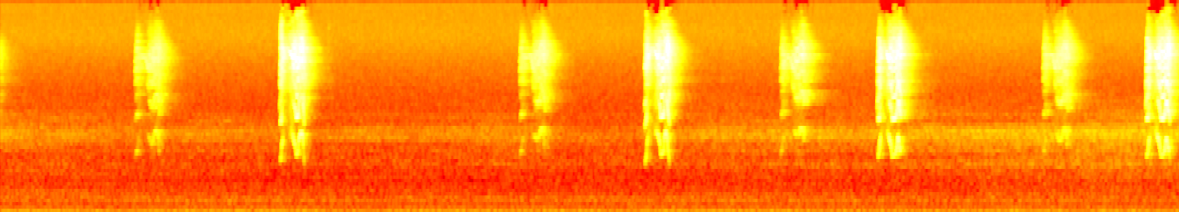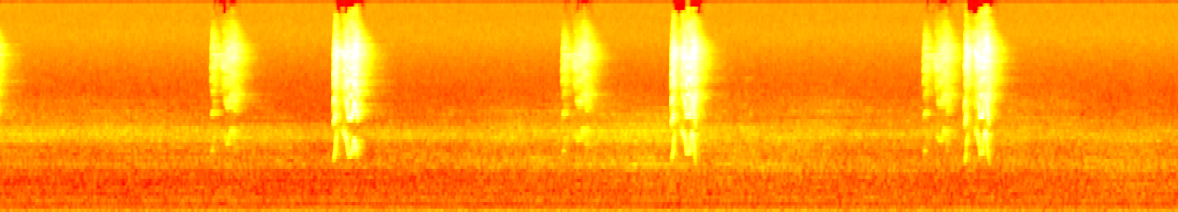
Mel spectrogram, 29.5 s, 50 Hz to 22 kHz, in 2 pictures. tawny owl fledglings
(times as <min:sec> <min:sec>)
0:01.7 0:02.3, 0:03.5 0:04.1, 0:06.5 0:07.1, 0:08.0 0:08.6, 0:09.7 0:10.3, 0:11.0 0:11.6, 0:13.0 0:13.6, 0:14.3 0:14.9, 0:17.3 0:18.0, 0:18.9 0:19.6, 0:21.7 0:22.4, 0:23.1 0:23.7, 0:26.2 0:27.4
